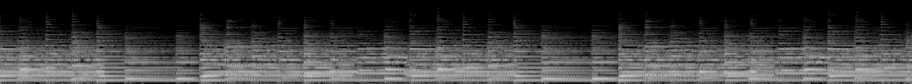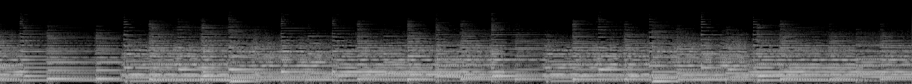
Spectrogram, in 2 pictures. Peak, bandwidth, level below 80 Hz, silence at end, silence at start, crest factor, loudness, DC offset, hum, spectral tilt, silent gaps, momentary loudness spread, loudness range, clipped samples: -6 dBFS; 11 kHz; -56 dBFS; 0 s; 0 s; 14 dB; -21 LUFS; 0.1%; none; -7 dB/octave; none; 3 LU; 1 LU; under 0.1%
